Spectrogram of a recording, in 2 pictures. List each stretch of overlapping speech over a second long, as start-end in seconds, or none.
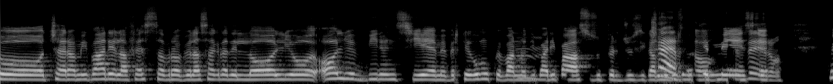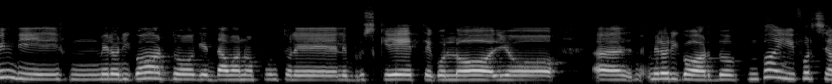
6.5-7.7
